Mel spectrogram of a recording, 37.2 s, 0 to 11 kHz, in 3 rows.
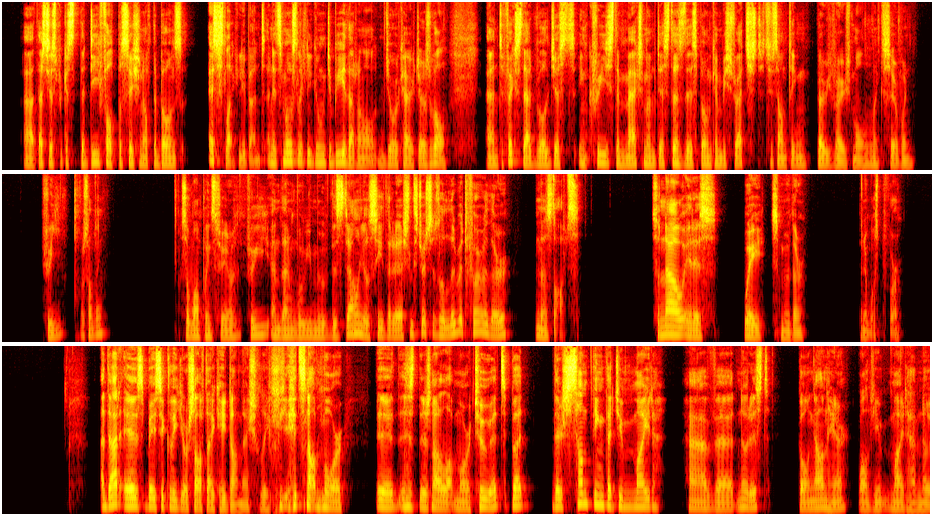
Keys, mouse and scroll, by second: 0.8 middle click, 1.5 middle click, 5.2 middle click, 6.6 click, 9.8 click, 15.3 click, 15.8 shift+middle click, 16.5 click, 16.9 g, 20.3 g, 25.9 scroll down 1, 26.3 alt+g, 26.7 middle click, 28.2 middle click, 28.8 g, 29.8 g, 32.5 alt+g, 35.0 middle click, 35.4 g.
